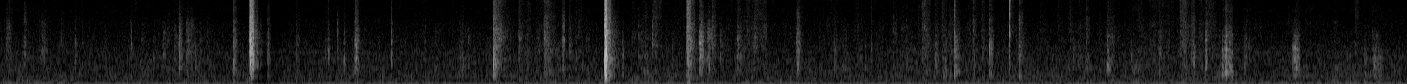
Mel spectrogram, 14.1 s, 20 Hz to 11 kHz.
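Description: Plastic body of an HP 15 laptop being pried apart and pressed by hand: an irregular series of sharp clicks and snaps as the cover's plastic locking clips give, the loudest about six seconds in.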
